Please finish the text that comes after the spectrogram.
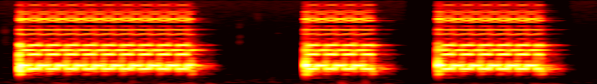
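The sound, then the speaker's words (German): Laura's phone rings downstairs in three loud bursts: one long ring followed by two shorter ones, with brief silent gaps between them and no voices. “Das war Lauras Klingeln.”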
